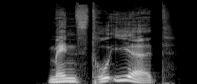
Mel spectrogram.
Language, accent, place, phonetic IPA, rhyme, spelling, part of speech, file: German, Germany, Berlin, [mɛnstʁuˈiːɐ̯t], -iːɐ̯t, menstruiert, verb, De-menstruiert.ogg
- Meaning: 1. past participle of menstruieren 2. inflection of menstruieren: third-person singular present 3. inflection of menstruieren: second-person plural present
